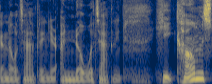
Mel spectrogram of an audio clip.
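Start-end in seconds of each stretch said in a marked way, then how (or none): 0.0-1.8 low, soft knowing mutter to himself; quietly, like you saw it coming. Retold or imitated. Driver muttering softly as car ahead slows. Inner thought about slowing driver.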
